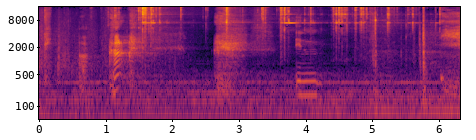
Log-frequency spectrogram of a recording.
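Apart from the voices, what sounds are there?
keys jangling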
